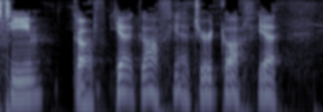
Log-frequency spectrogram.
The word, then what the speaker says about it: Jared Goff: God yeah golf yeah Jared Goff yeah his first name starts with a J and you pronounced it like a J and then his second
